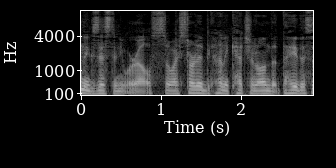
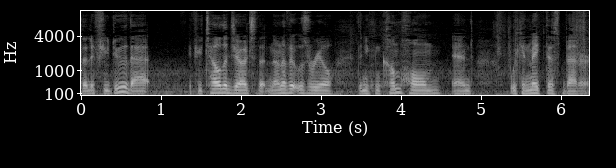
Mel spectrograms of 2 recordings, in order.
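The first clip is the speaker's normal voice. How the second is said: normal talking voice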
